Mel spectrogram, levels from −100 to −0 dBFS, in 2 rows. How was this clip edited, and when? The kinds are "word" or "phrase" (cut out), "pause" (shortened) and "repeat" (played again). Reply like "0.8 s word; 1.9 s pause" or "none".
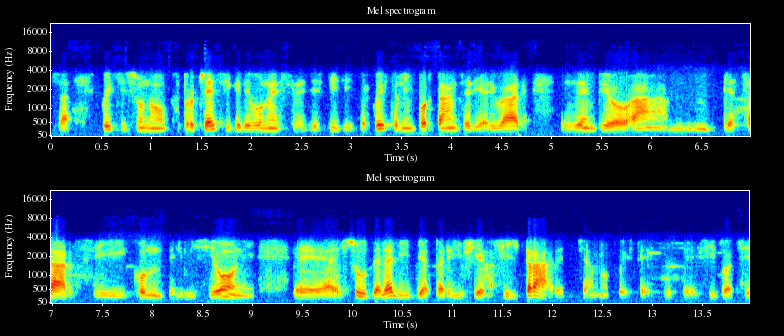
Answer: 1.3 s word; 8.1 s word; 11.3 s word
